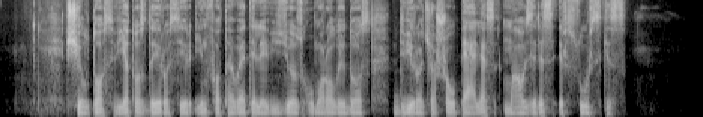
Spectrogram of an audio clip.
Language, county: Lithuanian, Panevėžys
